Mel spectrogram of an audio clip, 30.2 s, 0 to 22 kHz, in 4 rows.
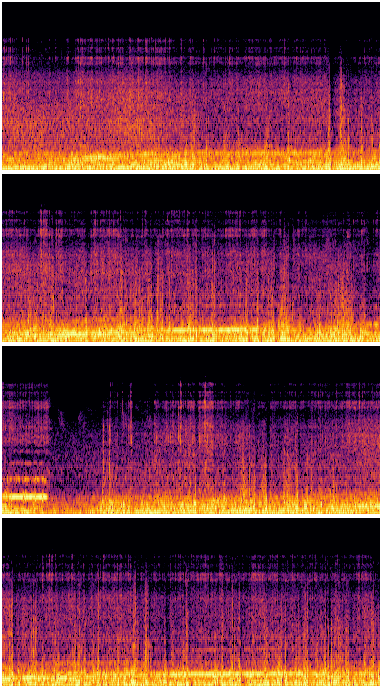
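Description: Wind buffeting the microphone and road rumble from an MS Energy X10 electric scooter riding along a street, with a faint low motor whine that drifts up and down in pitch. About sixteen seconds in the noise briefly drops as the scooter slows, then builds again.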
